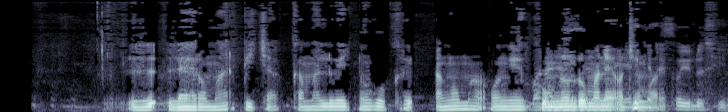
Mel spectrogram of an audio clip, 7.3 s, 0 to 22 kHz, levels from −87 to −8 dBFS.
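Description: From start to end the speech carries generation loss, most likely from being decoded and re-encoded around seven times through an AAC-LC chain, with the artefacts consistent with something like 64 kbit/s. Each pass requantised the signal on a shifted frame grid, so noise and spectral holes accumulated. The result is swirly, smeared and hollow beyond what that rate would give once, with consonant attacks blurred, even though content still reaches about 20.1 kHz.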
